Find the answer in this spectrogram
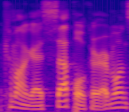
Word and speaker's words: Sepulchre: And it is pronounced Sepulchre, not Sepulture. I still hear that all the time. Like, come on, guys. Sepulchre.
